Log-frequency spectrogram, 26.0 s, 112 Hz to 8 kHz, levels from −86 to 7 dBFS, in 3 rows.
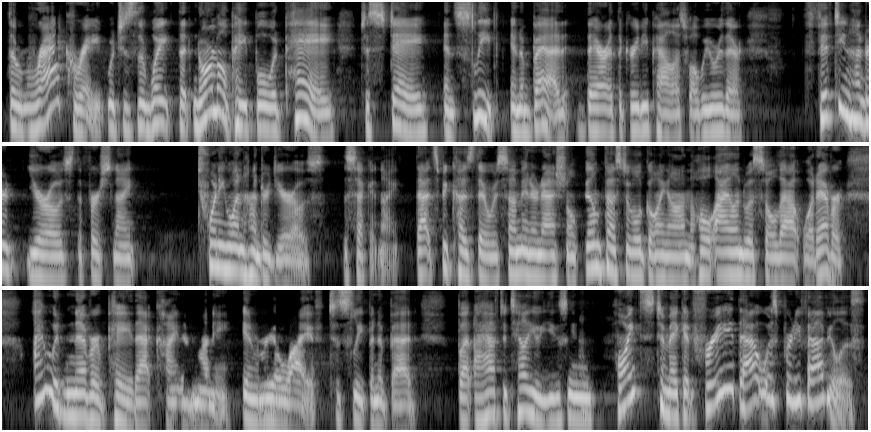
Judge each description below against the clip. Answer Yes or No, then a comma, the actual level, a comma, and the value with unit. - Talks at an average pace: No, fast, 210 wpm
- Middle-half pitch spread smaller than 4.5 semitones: No, average, 5.3 semitones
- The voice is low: No, medium, 160 Hz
